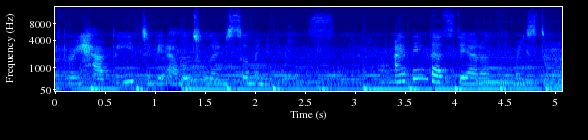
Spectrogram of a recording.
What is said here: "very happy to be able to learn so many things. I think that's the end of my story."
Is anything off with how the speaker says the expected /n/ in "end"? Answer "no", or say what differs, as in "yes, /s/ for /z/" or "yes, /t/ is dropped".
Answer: yes, /n/ is dropped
